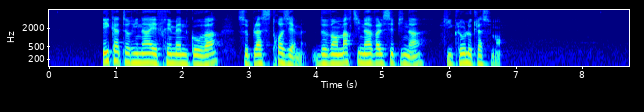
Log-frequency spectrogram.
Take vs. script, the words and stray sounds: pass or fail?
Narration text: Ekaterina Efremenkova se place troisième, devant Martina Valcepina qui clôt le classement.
pass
